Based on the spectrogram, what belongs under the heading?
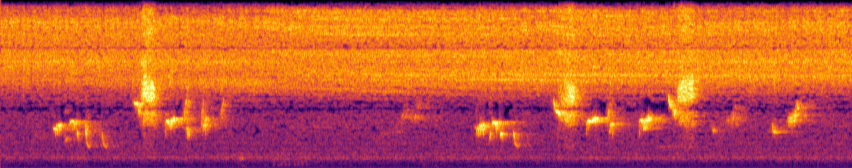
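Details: Anis cendana thrush in the wild, giving scattered phrases of quick twittering notes and sharp rising chirps, repeated in loose groups every couple of seconds, with a continuous shrill background hiss and faint low hum.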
